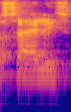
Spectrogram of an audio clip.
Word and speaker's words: Salins: No, infatti Salins, diciamo, si pronuncia Salis, no? Salins, con accenti particolari, Salins.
